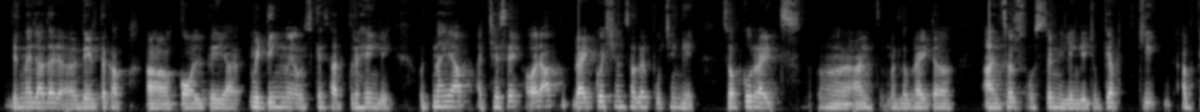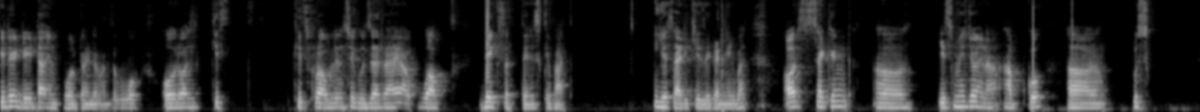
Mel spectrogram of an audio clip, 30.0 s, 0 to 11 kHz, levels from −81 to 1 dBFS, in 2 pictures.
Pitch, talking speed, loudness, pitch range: 135 Hz, 155 wpm, -22 LUFS, 125-145 Hz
